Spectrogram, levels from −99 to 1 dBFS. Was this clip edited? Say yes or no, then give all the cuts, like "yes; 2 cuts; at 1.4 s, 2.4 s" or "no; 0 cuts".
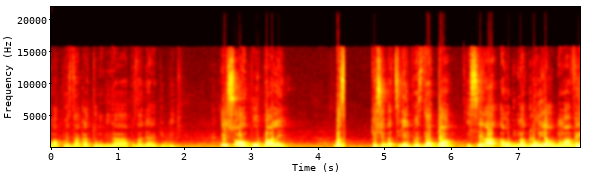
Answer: yes; 1 cut; at 4.4 s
